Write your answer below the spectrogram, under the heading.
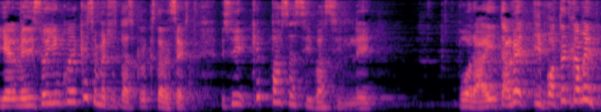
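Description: A man's high-pitched voice with very wide pitch swings over music in the background. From Ambato, Ecuador. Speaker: podcaster and comedian. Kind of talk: casual chat. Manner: fast.

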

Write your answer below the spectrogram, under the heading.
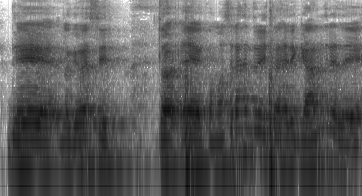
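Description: Through audible room echo and noticeable background noise, a medium-pitched man speaks at a very fast pace. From Canary Islands. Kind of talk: casual chat.

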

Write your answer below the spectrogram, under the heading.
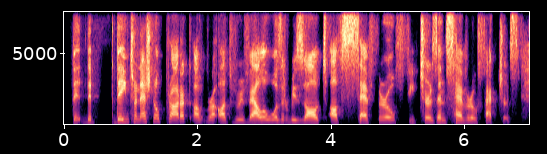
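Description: A woman speaks at a medium pitch and a moderate pace, with a Brazilian accent. Her tone is bright and sharp, the sound is dry and close with no echo, and the background is quiet. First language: Portuguese. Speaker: tech recruiter. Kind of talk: interview. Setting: live stream.

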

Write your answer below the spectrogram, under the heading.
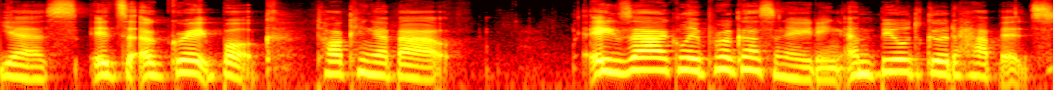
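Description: A woman with a Chinese accent talks at a moderate pace in a fairly high pitch with lively intonation, on a very clean recording with a silent background. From China. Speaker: video game environment artist. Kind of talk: interview.

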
